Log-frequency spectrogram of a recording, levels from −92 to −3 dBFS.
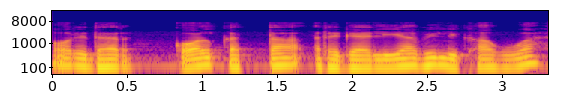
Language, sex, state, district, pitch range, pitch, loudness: Hindi, male, Uttar Pradesh, Lucknow, 110-125 Hz, 115 Hz, -16 LUFS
